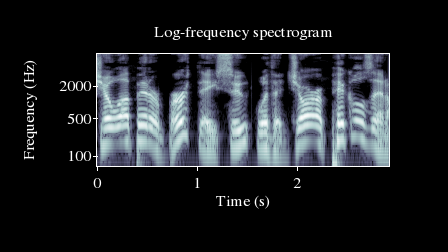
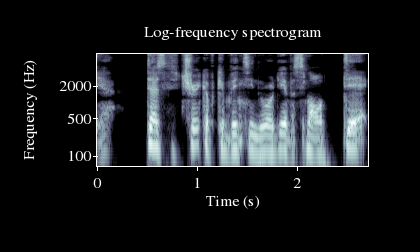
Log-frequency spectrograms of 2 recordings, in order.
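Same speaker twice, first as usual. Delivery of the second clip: mock muttering under breath, faster; 5 semitones lower, 4 dB quieter than usual. Recounting a scene between two men, acting out a line muttered under breath. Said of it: "says under his breath".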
